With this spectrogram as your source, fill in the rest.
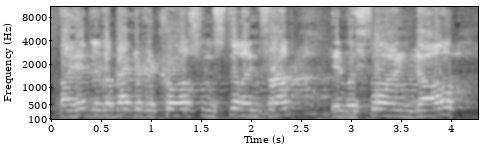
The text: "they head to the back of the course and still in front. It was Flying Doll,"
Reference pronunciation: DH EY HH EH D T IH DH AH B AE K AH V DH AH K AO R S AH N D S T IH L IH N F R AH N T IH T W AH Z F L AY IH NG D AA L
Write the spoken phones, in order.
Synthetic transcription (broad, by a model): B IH HH EH D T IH DH AH B AE K AH V DH AH K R AH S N S T IH L IH N F R AH N T IH T W AH Z F L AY IH NG D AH L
